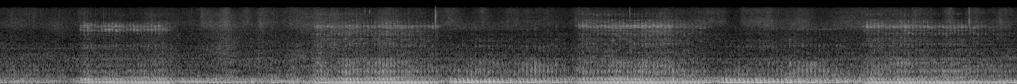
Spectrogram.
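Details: A cuddled cheetah purrs in a continuous, low buzzing rumble, rising and falling with each breath at intervals of about one and a half seconds, with faint soft rustling.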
